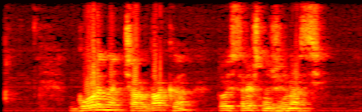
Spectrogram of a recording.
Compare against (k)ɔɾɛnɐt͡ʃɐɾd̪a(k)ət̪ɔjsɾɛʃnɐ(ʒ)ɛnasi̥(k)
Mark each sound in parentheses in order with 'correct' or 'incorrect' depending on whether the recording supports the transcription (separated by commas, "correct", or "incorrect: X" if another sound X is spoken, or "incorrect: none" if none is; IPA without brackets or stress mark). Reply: incorrect: ɡ, correct, correct, incorrect: none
